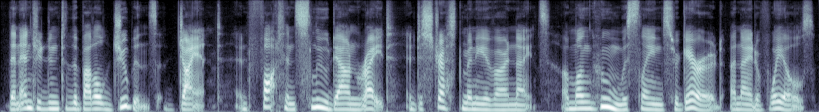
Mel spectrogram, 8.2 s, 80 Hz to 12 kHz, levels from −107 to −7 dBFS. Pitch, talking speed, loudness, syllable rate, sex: 180 Hz, 220 wpm, -19 LUFS, 5.4 syllables/s, female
